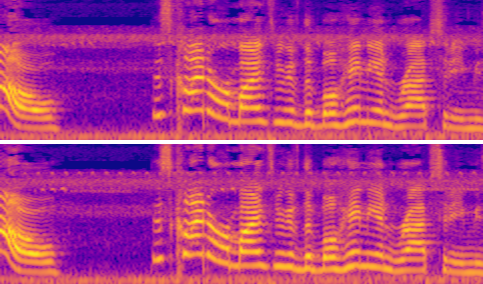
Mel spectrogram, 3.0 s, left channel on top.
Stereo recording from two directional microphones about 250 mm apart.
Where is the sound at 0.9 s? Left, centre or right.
Centre.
